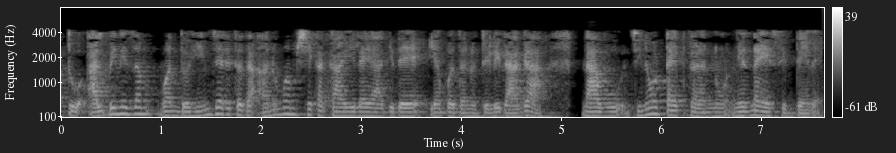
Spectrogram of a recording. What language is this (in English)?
Kannada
